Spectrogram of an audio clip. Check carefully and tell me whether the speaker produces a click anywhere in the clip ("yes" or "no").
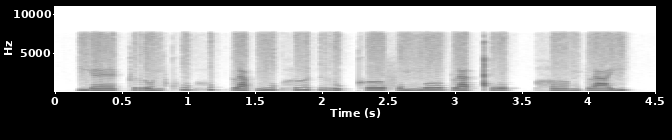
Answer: no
